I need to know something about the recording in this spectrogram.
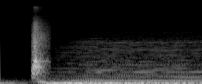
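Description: A short, sharp editing transition sound effect about a third of a second in, after the music drops away, followed by steady low trailer music with held tones.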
